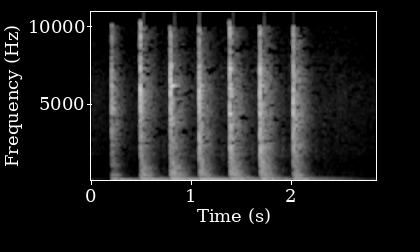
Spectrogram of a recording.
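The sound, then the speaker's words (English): Seven sharp, evenly spaced knocks on a glass table in quick succession, each a loud bright rap over a steady low resonant hum, with no voices. “It's a glass table. I can't break that, can I?”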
